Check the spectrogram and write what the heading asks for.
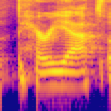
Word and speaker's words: periapt: So, cool thing I got over the break was this thing called a periapt of wound closure. I have no idea if I'm saying that right. – No, you got it. – That's it? – Yep. – All right, cool.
